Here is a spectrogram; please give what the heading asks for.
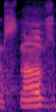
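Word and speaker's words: snRNPs: जब हम प्रोनाउंस करते हैं तब हम स्नब्स बोलते हैं, जब हम लिखते हैं तो हम एसएनआरपीस लिखते हैं.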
